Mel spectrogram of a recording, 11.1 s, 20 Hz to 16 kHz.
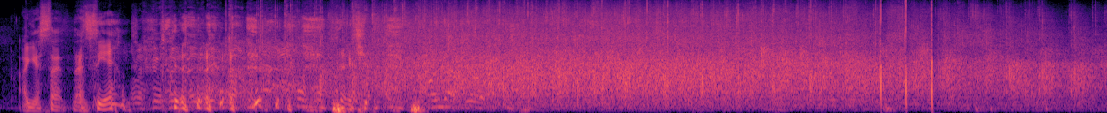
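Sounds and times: audience applauding: 1.4s - 11.0s.

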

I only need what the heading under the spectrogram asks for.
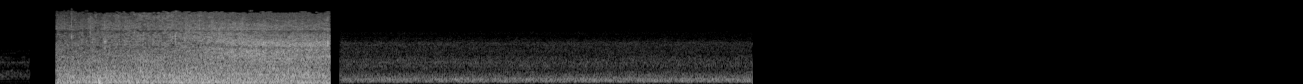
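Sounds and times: heavy rain on a car: 0.6s - 3.3s.

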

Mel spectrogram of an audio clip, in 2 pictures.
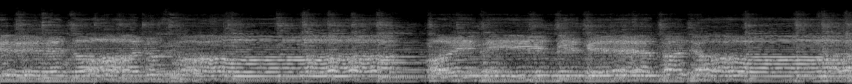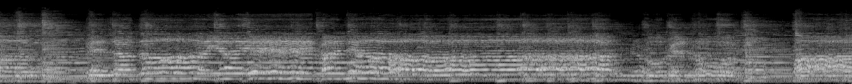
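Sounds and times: man singing folk song: 0.0s - 17.0s
plucked lute: 0.0s - 17.0s.

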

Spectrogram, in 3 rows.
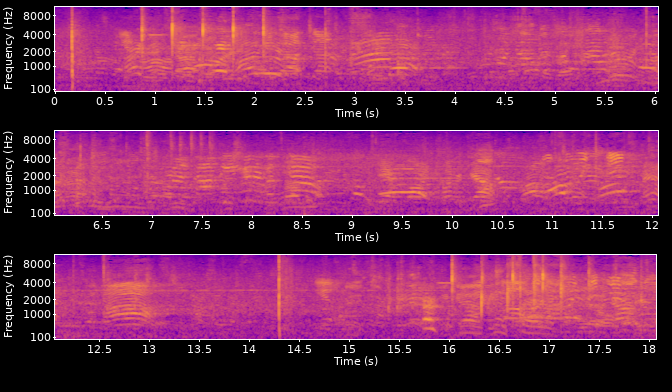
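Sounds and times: baseball hitting catcher's mitt: 14.3s - 14.5s.

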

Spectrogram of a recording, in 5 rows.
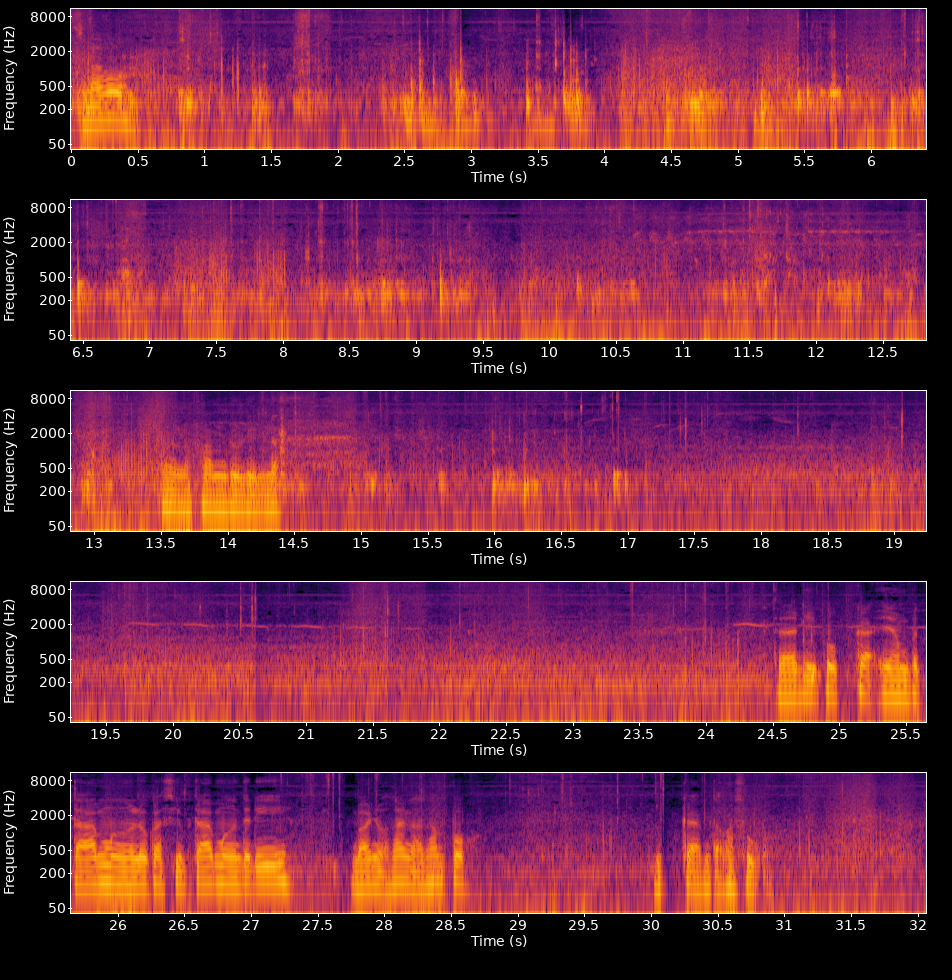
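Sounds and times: person speaking: 0.0s - 1.0s, 13.4s - 15.2s
net rustling: 0.0s - 24.8s, 30.6s - 32.0s
knocks and clicks against boat: 0.7s - 13.1s, 14.2s - 19.2s.

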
